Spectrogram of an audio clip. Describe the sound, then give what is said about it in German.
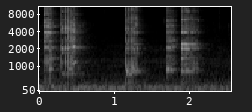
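Beer glasses clink together in a toast, several bright chiming taps in quick succession, fairly loud, over a low murmur of background noise. “Ach, ich wollte auch mit dem Radler anstoßen.”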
